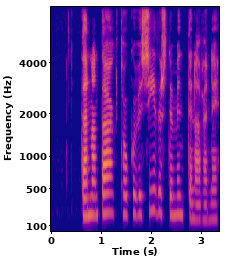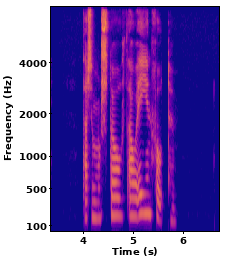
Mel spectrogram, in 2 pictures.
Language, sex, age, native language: Icelandic, female, 40-49, Icelandic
